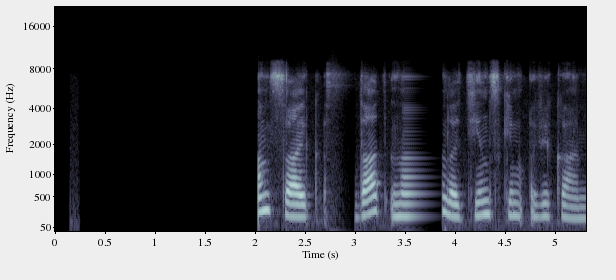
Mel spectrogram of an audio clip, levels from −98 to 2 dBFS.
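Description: A speech clip with two kinds of trouble. First, a clipped start after a pause: after about 1.74 s of silence, the speech at 1.91 s comes in abruptly with roughly 0.12 s of its onset swallowed while the output device wakes back up. Then there's what sounds like a long network dropout, twice: at 2.73 to 3.02 s and again at 3.50 to 3.89 s, the last sound smears into a fading buzz before the speech resumes, missing about 0.26 s and 0.38 s respectively. The Opus call path tops out around 12 kHz.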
